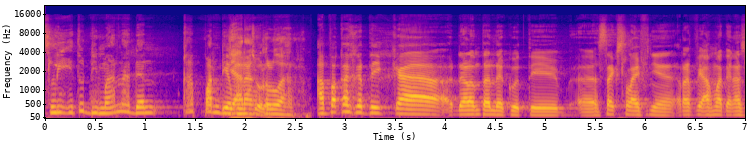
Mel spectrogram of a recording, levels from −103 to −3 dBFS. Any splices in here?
yes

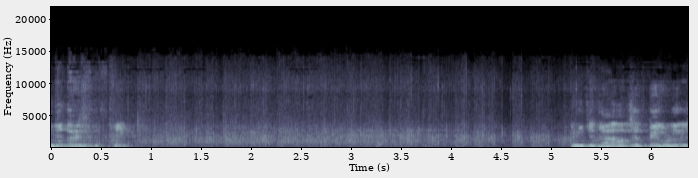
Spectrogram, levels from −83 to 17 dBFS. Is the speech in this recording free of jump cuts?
yes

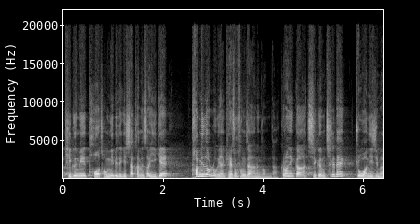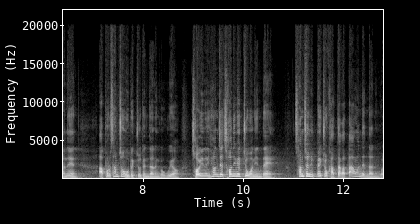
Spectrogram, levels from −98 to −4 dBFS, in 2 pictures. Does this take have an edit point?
no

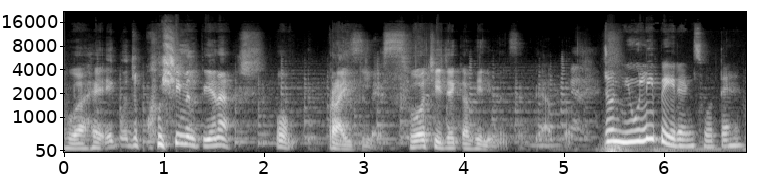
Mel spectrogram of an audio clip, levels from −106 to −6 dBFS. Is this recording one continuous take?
no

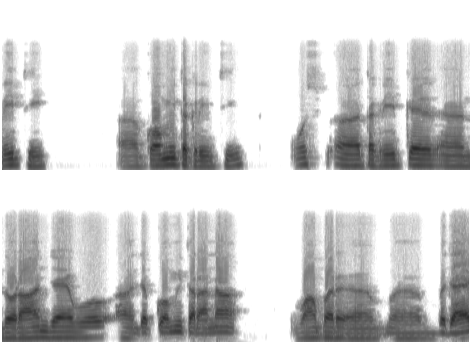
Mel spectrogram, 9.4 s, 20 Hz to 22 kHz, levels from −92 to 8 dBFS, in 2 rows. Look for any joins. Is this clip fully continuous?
yes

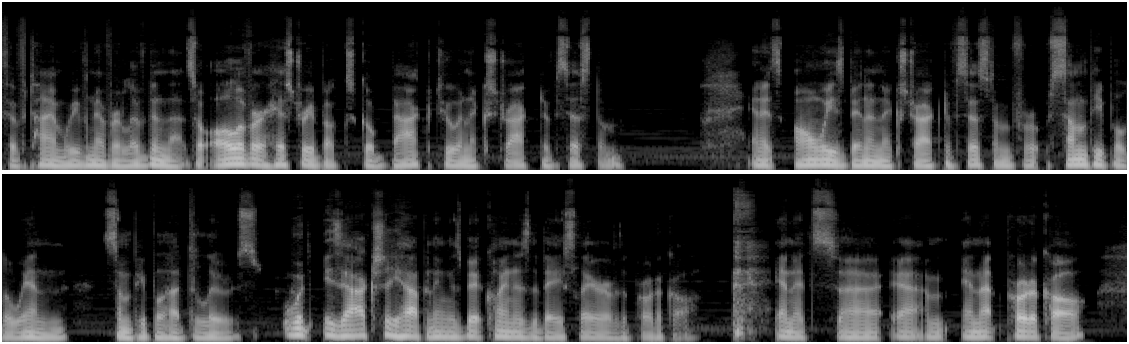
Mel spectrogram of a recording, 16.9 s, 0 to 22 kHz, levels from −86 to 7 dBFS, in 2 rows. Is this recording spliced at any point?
yes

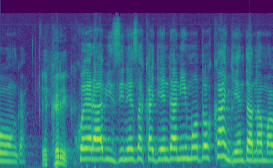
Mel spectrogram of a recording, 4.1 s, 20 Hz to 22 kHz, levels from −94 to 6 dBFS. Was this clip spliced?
no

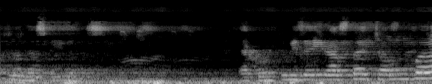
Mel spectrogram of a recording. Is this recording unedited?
yes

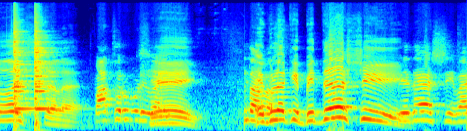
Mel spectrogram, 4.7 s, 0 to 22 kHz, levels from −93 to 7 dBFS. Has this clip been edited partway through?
yes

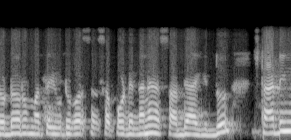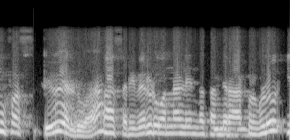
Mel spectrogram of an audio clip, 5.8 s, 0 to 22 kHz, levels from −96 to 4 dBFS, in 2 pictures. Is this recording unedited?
no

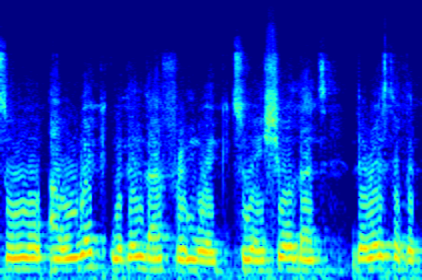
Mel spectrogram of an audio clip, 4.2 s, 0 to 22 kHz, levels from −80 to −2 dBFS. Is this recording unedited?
no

